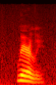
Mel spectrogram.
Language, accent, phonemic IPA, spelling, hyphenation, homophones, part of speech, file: English, US, /ˈɹɛəɹli/, rarely, rare‧ly, really, adverb, En-us-rarely.ogg
- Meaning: 1. Not occurring at a regular interval; seldom; not often 2. Unusually well; excellently 3. To a rare degree; very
